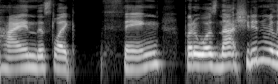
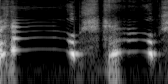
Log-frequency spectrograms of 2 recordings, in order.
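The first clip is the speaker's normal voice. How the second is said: mock scream, much higher. Retelling a scene from a show, acting out what a woman screamed at someone who could not hear her, imitating screaming. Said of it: "I'm sitting here screaming at the TV".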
